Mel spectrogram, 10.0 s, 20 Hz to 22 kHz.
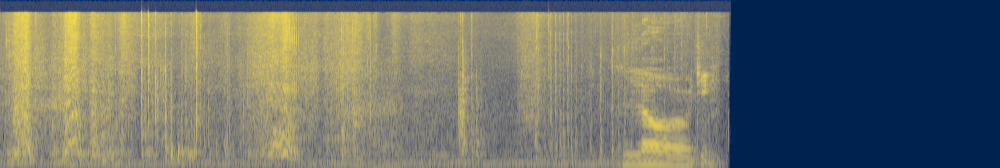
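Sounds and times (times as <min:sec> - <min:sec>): zipper being pulled open: 0:00.0 - 0:03.2.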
